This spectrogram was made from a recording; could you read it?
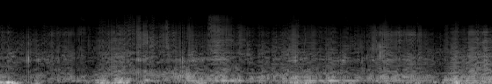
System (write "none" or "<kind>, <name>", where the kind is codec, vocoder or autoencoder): vocoder, BigVGAN v2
